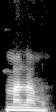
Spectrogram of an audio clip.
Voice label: fine, Lingala; Malamu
